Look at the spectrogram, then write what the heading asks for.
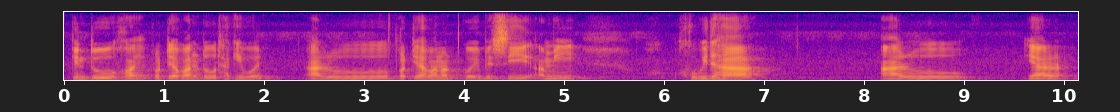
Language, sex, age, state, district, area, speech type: Assamese, male, 30-45, Assam, Goalpara, urban, spontaneous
